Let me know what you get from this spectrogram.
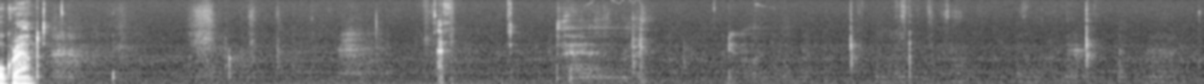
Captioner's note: silence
